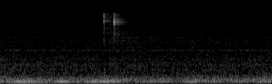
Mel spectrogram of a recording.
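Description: A computer mouse clicking once or twice, faint and brief, over a low steady room hum with no talking.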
